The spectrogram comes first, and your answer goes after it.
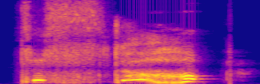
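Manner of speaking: very high, excited squeal; shrieked. Acted. Lizzie hopes the dog will stay, a very high squeal. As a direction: squeal the question in hope. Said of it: "shrieked Lizzie".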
